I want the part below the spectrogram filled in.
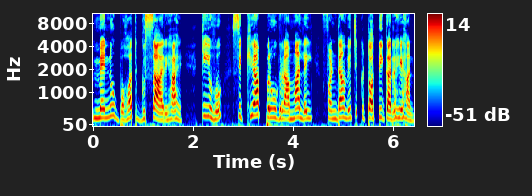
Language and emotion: Punjabi, angry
